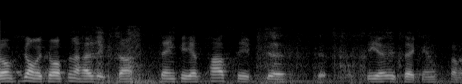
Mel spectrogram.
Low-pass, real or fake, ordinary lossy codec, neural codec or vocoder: 7.2 kHz; fake; Opus, 32 kbps; autoencoder, 48 kHz, 32 numbers a frame, DAC-VAE, trained on Japanese speech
